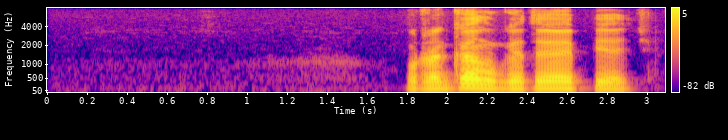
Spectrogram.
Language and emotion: Russian, neutral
